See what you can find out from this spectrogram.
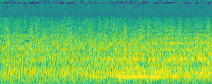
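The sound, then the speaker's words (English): A boat engine gunned at full throttle at sea, giving a loud, steady droning rumble throughout with no break and no voices. “gun the engine and just keep her going till we're out of gas.”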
